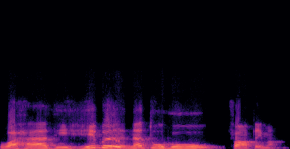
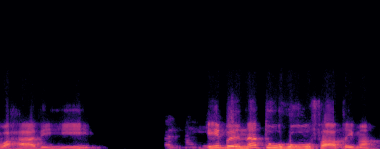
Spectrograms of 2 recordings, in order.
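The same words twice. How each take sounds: First: The words run together, with the glottal stop dropped. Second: The words are said separately, with the glottal stop. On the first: "मिला के पढ़ें ज़्यादा बेहतर है... हे को बे में मिला दें" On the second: "अलग-अलग पढ़ना है तो बोलें"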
